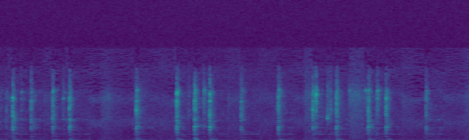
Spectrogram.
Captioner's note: stylus typing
